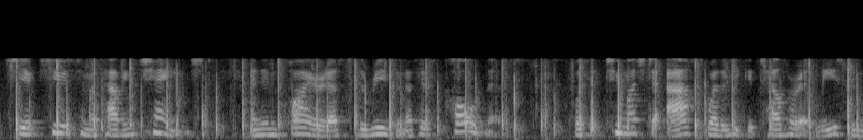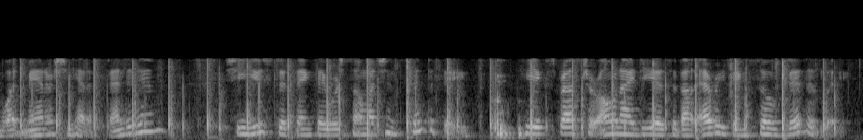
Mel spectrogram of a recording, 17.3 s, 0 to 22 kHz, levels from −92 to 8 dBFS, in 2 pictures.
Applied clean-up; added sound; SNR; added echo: none; Run; 5 dB; reverberation time 0.4 s.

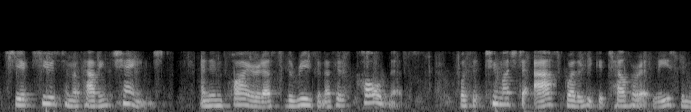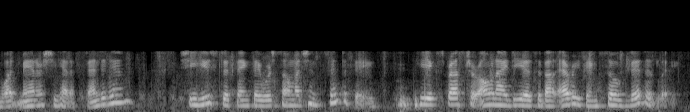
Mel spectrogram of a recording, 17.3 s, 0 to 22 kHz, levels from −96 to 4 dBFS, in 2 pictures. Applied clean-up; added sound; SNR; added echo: neural separator model SepFormer DNS4.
